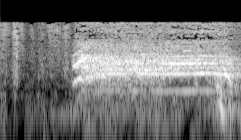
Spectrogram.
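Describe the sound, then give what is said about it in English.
Estate agents screaming as they are tormented: a loud, sustained scream that erupts after faint murmuring, holds steady, then drops sharply in pitch at the end. “Sorry about the noise, Thomas. The lads are tormenting some estate agents.”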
